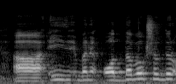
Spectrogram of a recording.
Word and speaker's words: অধ্যাপক: এই মানে অধ্যাপক শব্দের ও এর উচ্চারণটা কি সংবৃত না বিবৃত?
